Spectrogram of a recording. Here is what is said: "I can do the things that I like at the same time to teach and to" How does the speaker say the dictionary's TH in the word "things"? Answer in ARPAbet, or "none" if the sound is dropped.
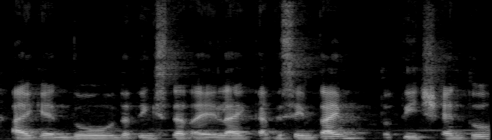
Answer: T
